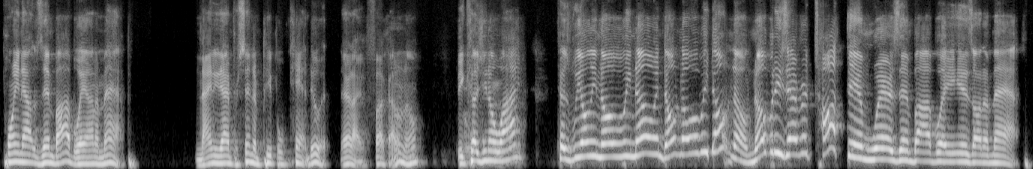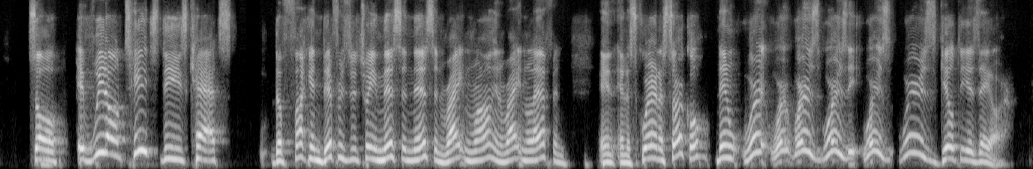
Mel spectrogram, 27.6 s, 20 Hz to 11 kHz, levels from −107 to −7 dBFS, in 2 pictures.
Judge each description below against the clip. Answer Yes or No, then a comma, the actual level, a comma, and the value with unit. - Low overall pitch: No, high, 195 Hz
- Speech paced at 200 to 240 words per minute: Yes, fast, 205 wpm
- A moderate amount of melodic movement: No, wide, 8.5 semitones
